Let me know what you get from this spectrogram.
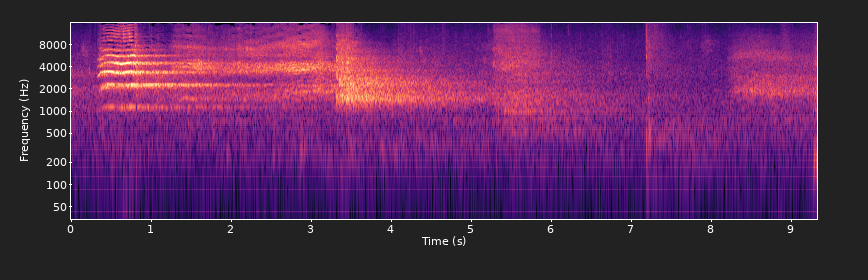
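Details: Beluga during training at Port of Nagoya Public Aquarium, 20 February 2021, Mirai and Niko; a sharp pulsed harmonic call opens, followed by several broad noisy bursts spaced a few seconds apart.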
